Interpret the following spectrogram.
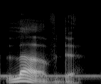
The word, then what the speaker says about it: loved: Love ends with a V sound, which is voiced, so loved is loved.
